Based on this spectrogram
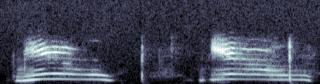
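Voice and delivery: squeaky high meows, mock kitten; high cat meow. Creature at the door, faking a cat, high meow.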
